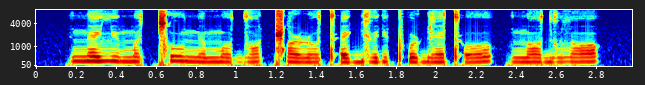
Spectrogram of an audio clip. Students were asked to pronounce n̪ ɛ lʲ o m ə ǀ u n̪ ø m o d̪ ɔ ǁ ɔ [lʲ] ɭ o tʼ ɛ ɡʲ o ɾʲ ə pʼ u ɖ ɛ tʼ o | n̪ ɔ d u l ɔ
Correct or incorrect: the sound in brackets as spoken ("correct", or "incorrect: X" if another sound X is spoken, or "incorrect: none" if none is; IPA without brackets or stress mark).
incorrect: none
